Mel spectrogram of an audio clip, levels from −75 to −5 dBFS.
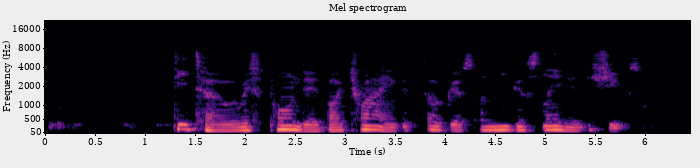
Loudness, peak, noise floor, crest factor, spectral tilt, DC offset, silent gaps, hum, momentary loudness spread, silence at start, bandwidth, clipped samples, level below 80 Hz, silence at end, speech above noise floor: -32 LUFS; -16 dBFS; -68 dBFS; 18 dB; -7 dB/octave; under 0.1%; 1.04-1.08 s; none; 11 LU; 0.05 s; 7.6 kHz; under 0.1%; -72 dBFS; 0.5 s; 38 dB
